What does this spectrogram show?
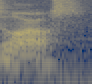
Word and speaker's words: Aorus: Aorus - it's Aorus. I knew it. Never been good at pronouncing things.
